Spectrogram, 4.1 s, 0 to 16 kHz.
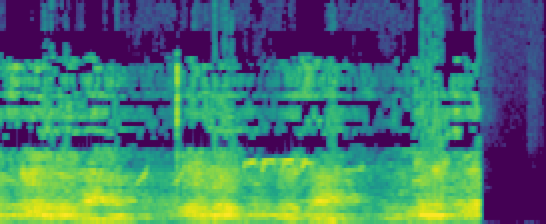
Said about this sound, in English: Here's the uh, embassy situation in Jordan right now. Seems to be something on fire, and about, ooh, I don't know, 20, 25,000 people in the street. They seem upset.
